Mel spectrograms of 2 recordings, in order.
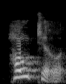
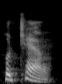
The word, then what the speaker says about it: hotel: you know that uh when you pronounce a noun or an adjective with two syllables normally the first syllable is stressed but you know the exceptional case so hotel is such a word so it's not hotel it's hotel okay yes yes yeah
